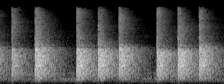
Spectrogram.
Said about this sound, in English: So clap, clap, clap, clap, clap, clap, clap, clap, clap, clap. Hey! We do that whole thing three times. And the hey gets louder every time.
